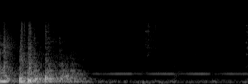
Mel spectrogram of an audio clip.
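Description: Metal hinge plate and bolt knocking and clattering against the refrigerator door in the first second as the hinge is fitted, then a single faint click about a second and a half in, over a faint steady hum.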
